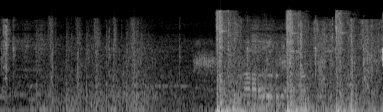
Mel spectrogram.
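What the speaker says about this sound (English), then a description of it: "Hold on, someone's shooting at me." Shooting-game gunfire: a muffled volley of distant shots gives way to louder, closer bursts near the end, with no talk over it.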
